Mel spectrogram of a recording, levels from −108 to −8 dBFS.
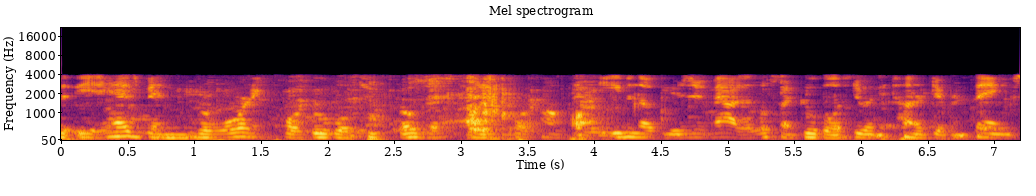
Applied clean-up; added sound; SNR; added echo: classical method WPE with log-MMSE.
